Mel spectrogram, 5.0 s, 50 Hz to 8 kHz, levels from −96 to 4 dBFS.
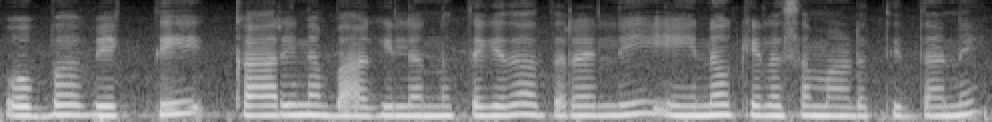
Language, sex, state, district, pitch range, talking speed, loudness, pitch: Kannada, female, Karnataka, Koppal, 225-240 Hz, 120 wpm, -14 LUFS, 230 Hz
